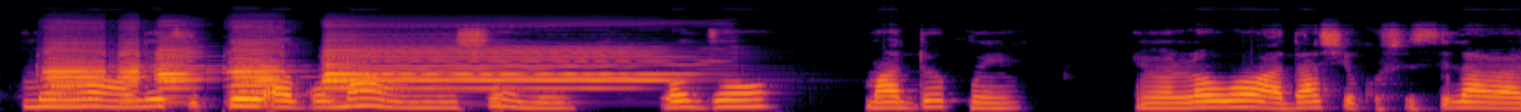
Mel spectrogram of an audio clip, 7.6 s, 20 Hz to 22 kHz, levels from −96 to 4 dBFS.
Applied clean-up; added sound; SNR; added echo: classical method log-MMSE.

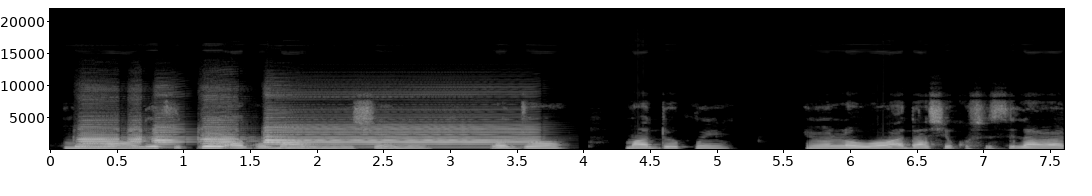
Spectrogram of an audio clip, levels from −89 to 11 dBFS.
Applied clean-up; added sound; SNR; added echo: none; Harmonica; 0 dB; none.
